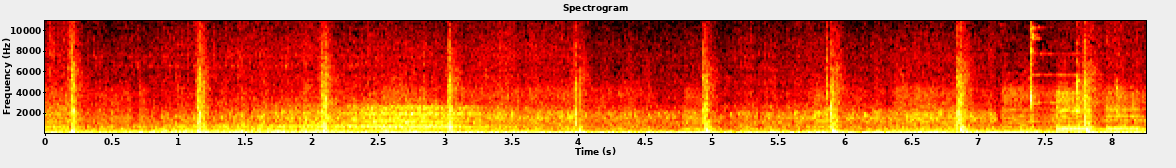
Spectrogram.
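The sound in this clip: A military Hummer drives at night, its engine a steady low rumble with sharp ticks recurring through the drive.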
